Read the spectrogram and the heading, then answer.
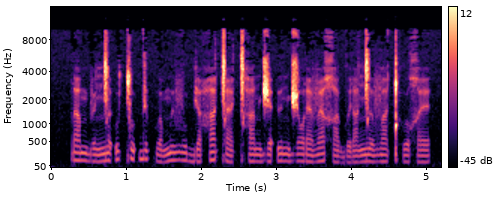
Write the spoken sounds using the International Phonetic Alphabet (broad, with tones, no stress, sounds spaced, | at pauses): ɾ a˧ m b ø˨ ŋ͡ǀ ə˧ ʔ u˦ ǀ u˦ ʔ d e˦ kʷ ɑ˨ m ɨ˦ v u˧ bʲ ɑ˨ h a˦ ǀ æ˨ ǀʰ a˧ n d͡ʒ ɛ˧ ʔ ɨ˧ n d͡ʒ ɔ˧ ɾ æ˨ v æ˧ χ a˨ ɡʷ e˨ ɾ a˧ ŋ͡ǀ ə˧ v a˧ ǃʰ u˨ χ ɛ˧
